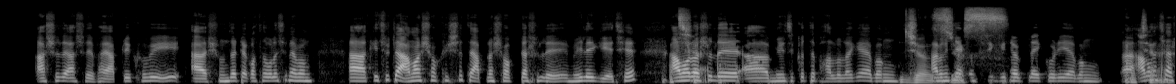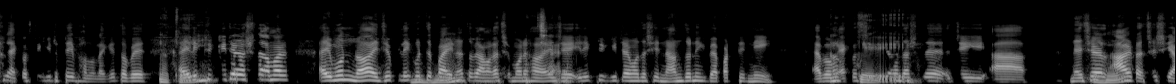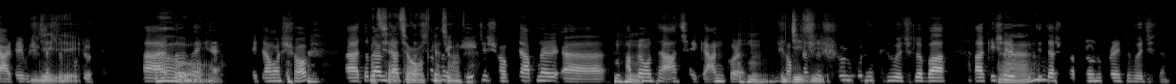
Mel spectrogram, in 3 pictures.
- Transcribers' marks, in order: static; laughing while speaking: "আচ্ছা"; other background noise; chuckle
- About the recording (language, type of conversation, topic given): Bengali, unstructured, কোন শখ আপনার মানসিক চাপ কমাতে সবচেয়ে বেশি সাহায্য করে?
